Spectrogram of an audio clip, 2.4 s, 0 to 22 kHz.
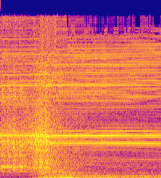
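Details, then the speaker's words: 1994-02 Dodge Ram 1500 after fuel pump module replacement and priming: short crank catches quickly, revs briefly and drops into a smooth steady idle; engine starts and runs normally. "that sounds nice. Now we're going to, of course, check for some leaks."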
